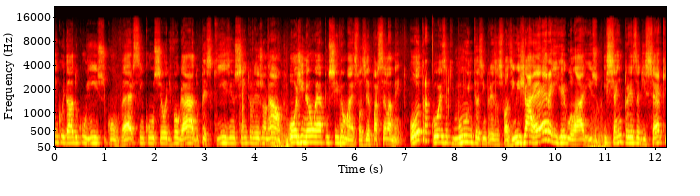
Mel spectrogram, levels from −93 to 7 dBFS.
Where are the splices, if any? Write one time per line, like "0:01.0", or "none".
0:04.6
0:10.9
